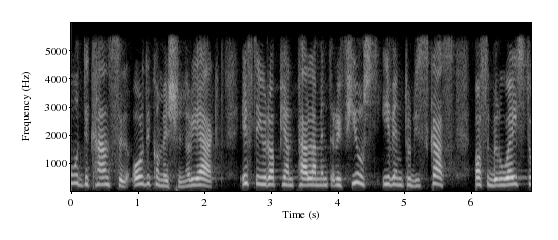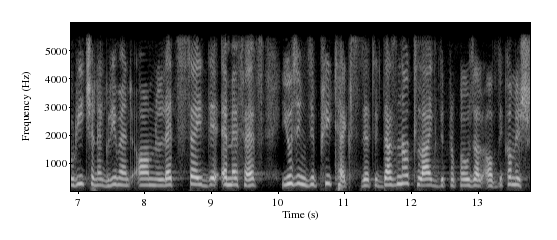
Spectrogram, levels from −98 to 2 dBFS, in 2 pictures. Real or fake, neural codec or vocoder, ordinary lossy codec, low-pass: fake; codec, 16 kHz, 6 kbps, DAC; none; 5.4 kHz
